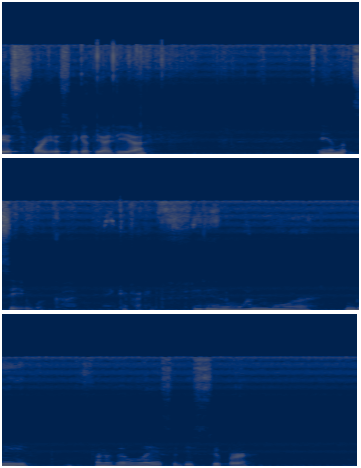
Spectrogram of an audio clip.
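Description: A middle-aged woman speaks calmly and clearly into a microphone.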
